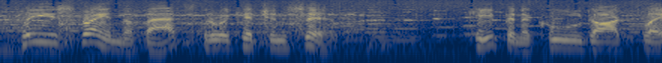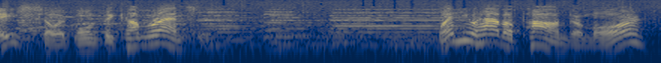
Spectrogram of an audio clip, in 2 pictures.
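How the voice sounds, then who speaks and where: Animated 1940s propaganda narrator. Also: male voice, mid-range voice, rough recording. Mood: instructive. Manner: emphatic, declamatory. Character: earnest, urgent male wartime propaganda narrator. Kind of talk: 1940s newsreel-style scripted narration. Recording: old 1940s film soundtrack.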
